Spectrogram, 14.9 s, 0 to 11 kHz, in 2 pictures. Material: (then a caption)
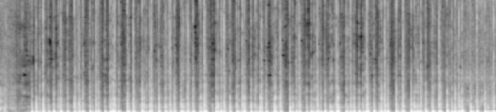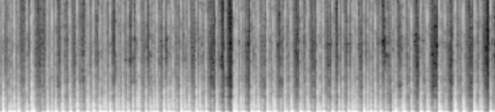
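Cardboard. An Angelo's cardboard pizza box held upright close to the mic is tapped rapidly with the fingertips of both hands. It gives a fast, steady stream of dull, low, hollow thumps centered near 129 Hz, each one dry and dying away at once, with almost no high sound. The drumming begins after a brief quiet start and keeps going at an even, driving pace to the end.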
